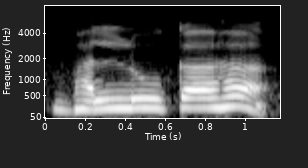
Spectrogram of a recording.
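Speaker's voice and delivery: भल्लूकः slowly, with a sounded "ha" ending; model pronunciation. Shown as a demonstration. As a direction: draw out भल्लूकः, visarga as "ha". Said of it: "उनको भी उच्चारण करना है".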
